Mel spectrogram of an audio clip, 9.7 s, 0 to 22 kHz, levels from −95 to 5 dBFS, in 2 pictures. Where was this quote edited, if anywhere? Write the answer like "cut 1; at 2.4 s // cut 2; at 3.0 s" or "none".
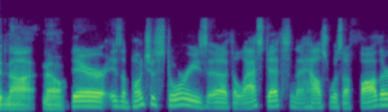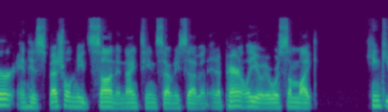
none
